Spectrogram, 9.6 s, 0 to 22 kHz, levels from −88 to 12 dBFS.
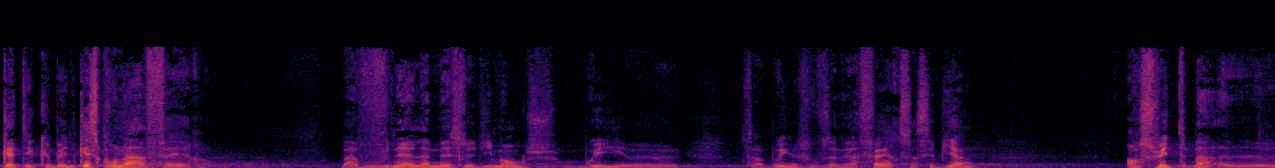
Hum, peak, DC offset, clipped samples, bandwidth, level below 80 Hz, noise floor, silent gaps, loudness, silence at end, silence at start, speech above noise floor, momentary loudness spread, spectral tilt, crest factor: none; -10 dBFS; under 0.1%; under 0.1%; 16 kHz; -66 dBFS; -65 dBFS; none; -34 LUFS; 0 s; 0 s; 31 dB; 18 LU; -5 dB/octave; 24 dB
